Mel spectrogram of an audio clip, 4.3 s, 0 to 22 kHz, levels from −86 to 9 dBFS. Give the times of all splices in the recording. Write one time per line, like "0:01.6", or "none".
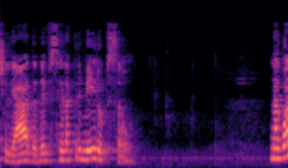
none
